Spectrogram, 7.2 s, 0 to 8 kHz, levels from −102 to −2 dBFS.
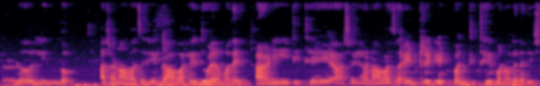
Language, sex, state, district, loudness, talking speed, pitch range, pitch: Marathi, female, Maharashtra, Dhule, -30 LUFS, 160 wpm, 225-245 Hz, 235 Hz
